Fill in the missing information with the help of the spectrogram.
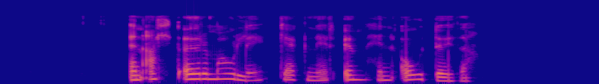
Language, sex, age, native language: Icelandic, female, 30-39, Icelandic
